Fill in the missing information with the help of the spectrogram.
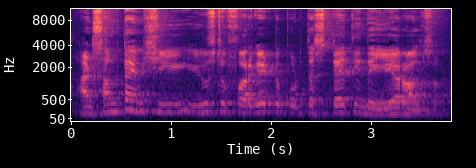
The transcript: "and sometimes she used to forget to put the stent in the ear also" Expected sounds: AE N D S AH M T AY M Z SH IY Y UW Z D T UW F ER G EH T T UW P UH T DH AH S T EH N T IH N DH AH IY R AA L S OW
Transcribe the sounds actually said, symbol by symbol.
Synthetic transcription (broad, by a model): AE N D S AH M T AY M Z SH IY Y UW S T UW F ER G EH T T UW P UH T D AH S T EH T IH N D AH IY R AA L S OW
